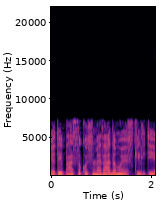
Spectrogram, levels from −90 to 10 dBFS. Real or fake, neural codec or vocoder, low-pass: fake; codec, 16 kHz, 8 kbps, FunCodec, trained on Chinese and English, 25 frames a second; 7.2 kHz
